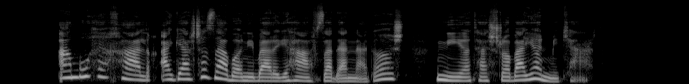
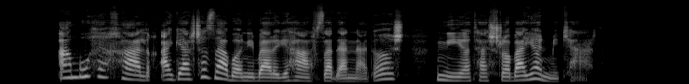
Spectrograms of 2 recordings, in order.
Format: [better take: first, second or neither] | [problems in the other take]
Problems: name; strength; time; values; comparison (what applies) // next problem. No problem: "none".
first | thin; very; fading below 550 Hz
